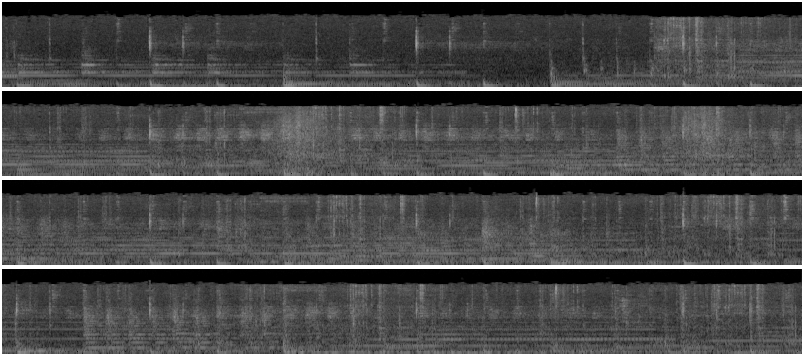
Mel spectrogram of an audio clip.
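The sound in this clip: A printer runs a print job, its mechanism whirring with shifting tonal hums and fine ticking. The sound is steady and moderately quiet throughout, and nobody speaks.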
